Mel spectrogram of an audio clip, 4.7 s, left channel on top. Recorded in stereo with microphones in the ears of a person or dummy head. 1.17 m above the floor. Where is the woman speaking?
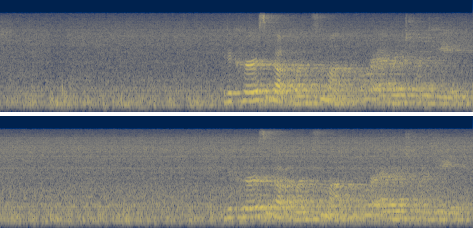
25° left (ahead or behind), 0.7 m; by 4.6 s 5° left (ahead or behind), 2.5 m.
